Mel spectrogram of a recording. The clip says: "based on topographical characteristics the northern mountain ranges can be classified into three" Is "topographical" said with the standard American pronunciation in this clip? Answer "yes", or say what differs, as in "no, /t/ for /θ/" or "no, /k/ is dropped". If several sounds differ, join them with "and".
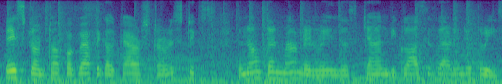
yes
